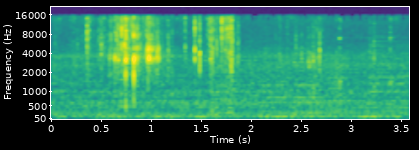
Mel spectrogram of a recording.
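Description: Faint crunchy bites and tearing into soft bread baked with avocado in a green dough, a few quick crisp crackles early on, then quieter rustling over a low steady hum.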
